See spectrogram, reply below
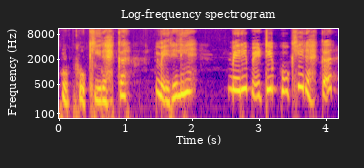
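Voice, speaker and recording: A woman voicing a weary middle-aged mother in an animated story, emotional and tearful. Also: on the high side, unhurried, slightly rough, no room sound. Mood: remorseful. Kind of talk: Hindi cartoon voice acting.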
